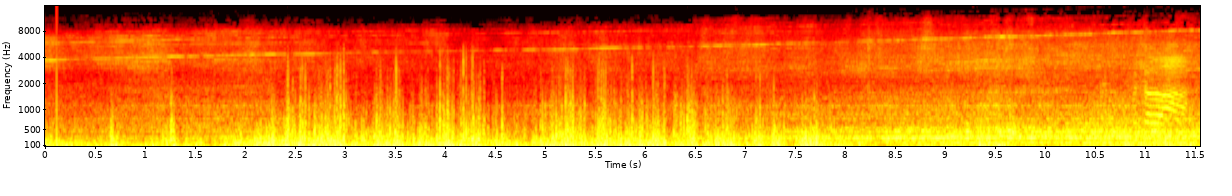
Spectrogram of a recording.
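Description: A Bell JetRanger 206 helicopter takes off, its turbine engine whining and rising in pitch over a loud, rumbling rotor roar, close by and sustained throughout, with people talking over it.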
